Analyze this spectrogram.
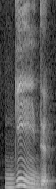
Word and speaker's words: guide: The letter U is not pronounced when it is between the letter G and a soft vowel, E, I or Y. Une bague. Un guide.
